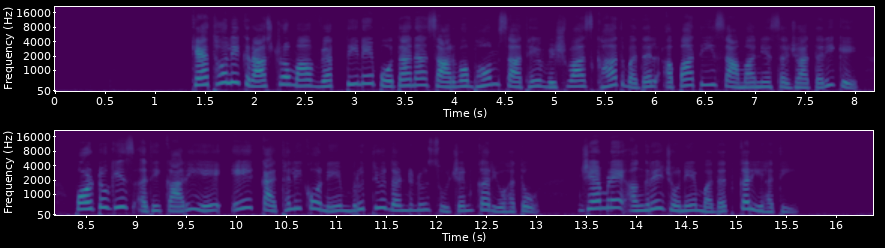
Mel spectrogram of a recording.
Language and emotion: Gujarati, neutral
